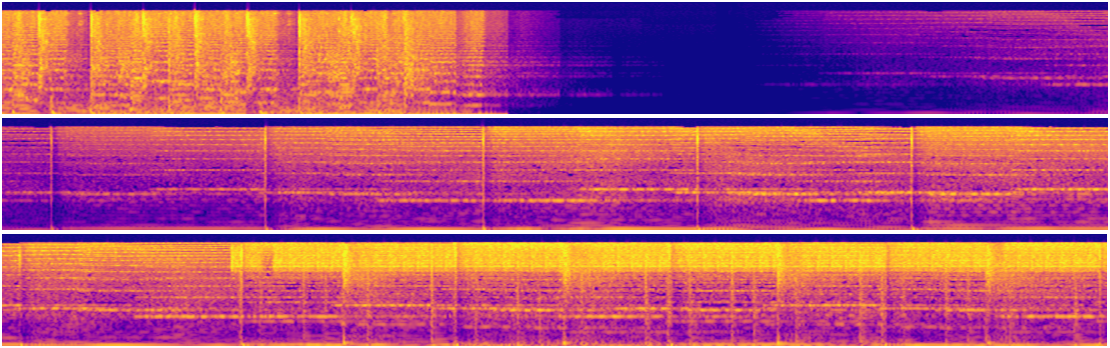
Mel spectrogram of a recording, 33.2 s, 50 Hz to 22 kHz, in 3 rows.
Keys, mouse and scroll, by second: 0.5 KP_Decimal, 0.8-1.6 scroll down 4, 1.1-4.8 middle drag, 2.8 r, 4.8 click, 5.0 g, 6.0 click, 6.1-9.0 middle drag, 6.8 scroll down 1, 9.0 click, 9.5-10.9 middle drag, 10.3-10.7 scroll up 1, 10.9 click, 12.6 s, 13.2 click, 13.3-16.1 middle drag, 14.4 scroll up 1, 15.6 Tab, 16.1 click, 16.5 ctrl+click, 17.1 ctrl+click, 17.4 ctrl+click, 17.7 ctrl+click, 17.9-20.1 middle drag, 18.6 scroll up 1, 20.5 click, 21.0 ctrl+z, 21.5 shift+click, 22.4-24.1 middle drag, 24.5 click, 24.8-26.1 right drag, 26.1-30.5 middle drag, 27.1-27.6 scroll up 2, 27.6 scroll down 2, 28.3 ctrl+r, 30.5 click, 30.9 s.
